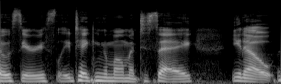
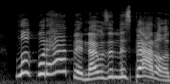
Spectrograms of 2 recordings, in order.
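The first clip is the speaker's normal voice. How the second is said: bad, very high, fast, swooping droid voice; 14 semitones higher, 3 dB louder than usual. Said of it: "That was my that was a bad impression".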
